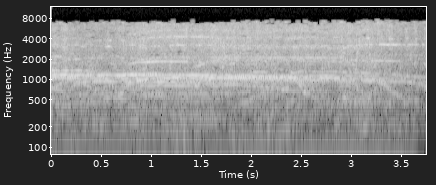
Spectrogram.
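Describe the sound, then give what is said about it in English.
A hometown crowd cheers and applauds after a high school baseball game in which the Brenham Cubs clinch a district championship. The steady roar holds throughout, easing slightly near the end. “And a nice ovation from the hometown crowd”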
